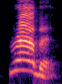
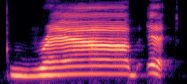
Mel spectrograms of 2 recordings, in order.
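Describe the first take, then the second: First: Said in the usual way. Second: RABBIT as a long "raaab", then a separate "it"; sounding it out. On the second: Shown as a demonstration. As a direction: blend "rabbit" slowly in two parts. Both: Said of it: "So I can figure this out".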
